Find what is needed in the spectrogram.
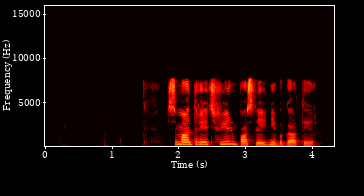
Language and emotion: Russian, neutral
